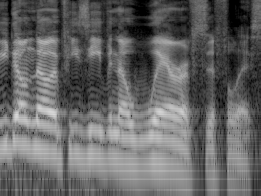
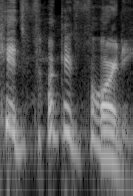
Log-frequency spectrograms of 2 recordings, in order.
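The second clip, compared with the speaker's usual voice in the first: worked-up, upset exasperation with swooping pitch; 7 semitones higher than usual. Recapping a Seagal movie plot to listeners, upset. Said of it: "I get upset when I think about".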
